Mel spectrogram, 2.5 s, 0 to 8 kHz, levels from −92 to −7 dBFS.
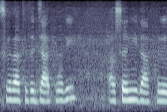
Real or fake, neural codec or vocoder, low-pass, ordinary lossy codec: fake; codec, 16 kHz, 0.8 kbps, ZipCodec; none; none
